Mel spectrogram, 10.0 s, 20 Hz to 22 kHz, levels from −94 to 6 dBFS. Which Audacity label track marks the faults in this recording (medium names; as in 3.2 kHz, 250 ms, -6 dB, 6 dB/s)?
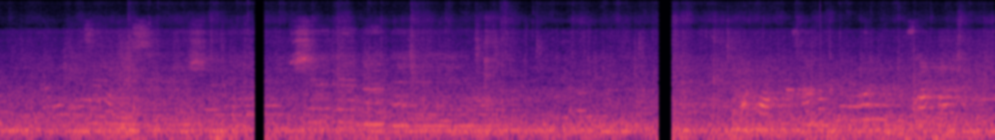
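2.550000	2.650000	dropout 104 ms
4.090000	4.860000	clipped -26.5 dBFS
6.590000	6.730000	dropout 138 ms
8.210000	8.210000	pop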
